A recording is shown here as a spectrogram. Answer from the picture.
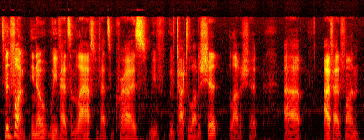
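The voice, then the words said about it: Raspy voice. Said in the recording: “Got my nice raspy voice on.”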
